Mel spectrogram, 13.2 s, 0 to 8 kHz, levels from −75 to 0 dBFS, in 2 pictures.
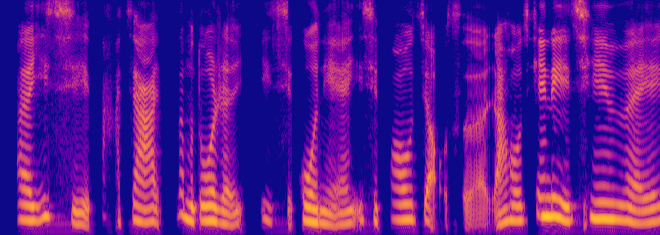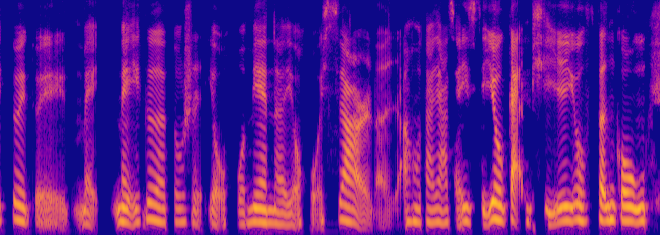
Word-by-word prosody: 呃， 195 -2 +2
一 190 +6 +1
起 150 -10 -2
大 - - -21 0.2
家 175 -3 +1 0.2
那 265 - -7
么 195 -5 +3
多 185 +1 +4
人 150 -3 -2 0.2
一 200 -5 -10
起 175 - -9
过 180 -4 +3
年、 145 0 -1
一 - - -7
起 175 -2 -5
包 200 0 0
饺 195 - -2
子， 485 -1 -9
然 175 - +1
后 185 -1 +2
亲 245 +6 +3
力 215 -7 +6
亲 210 +1 +3
为 170 +1 0
对， 195 -4 +1
对， - - -7
每 - - -6
每 170 -2 +1
一 165 - -3
个 190 -2 0
都 170 -1 -8
是 180 - -8
有 - - -5
和 150 0 -8
面 170 -1 +3
的、 145 -3 -2
有 135 - -4
和 - - -12
馅 - - -1
儿 - - +2
的， - - -10
然 175 - -4
后 175 - -2
大 165 -1 -4
家 165 -2 -2
在 - - -8
一 180 - +1
起 175 - -6
又 205 -2 +7
擀 170 - +4
皮、 185 - +1
又 185 0 +2
分 190 +1 +2
工， 180 -1 +4
180 Hz, 245 characters per minute, -20 LUFS, 170-195 Hz, 0.2 s, 又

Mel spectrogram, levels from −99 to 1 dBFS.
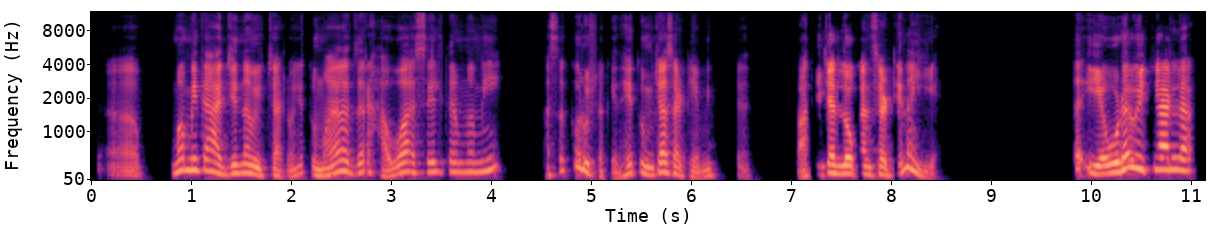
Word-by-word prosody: अ, 70 -1 -10 0.4
मग 215 +4 +1
मी 230 0 +3
त्या 220 -2 +1
आजींना 170 +1 +1
विचारलं 130 -6 -2
म्हणजे 140 +8 -8
"तुम्हाला 150 - 0
जर 185 +3 -4
हवं 135 - -1
असेल 190 +2 -5
तर 195 - -4
मग 190 0 -5
मी 220 +8 -3 0.5
असं 130 - -10
करू 250 - +1
शकेन, 95 - -12
हे 160 +7 -1
तुमच्यासाठी 155 - 0
आहे, 95 - -9
मी 120 - -7 0.9
बाकीच्या 145 +9 +3
लोकांसाठी 150 -4 +2
नाहीये." 175 - -2 1.4
तर - - -1
एवढं 175 - +5
विचारलं 240 -3 +4
170 Hz, 145 wpm, -23 LUFS, 130-200 Hz, 1.4 s, एवढं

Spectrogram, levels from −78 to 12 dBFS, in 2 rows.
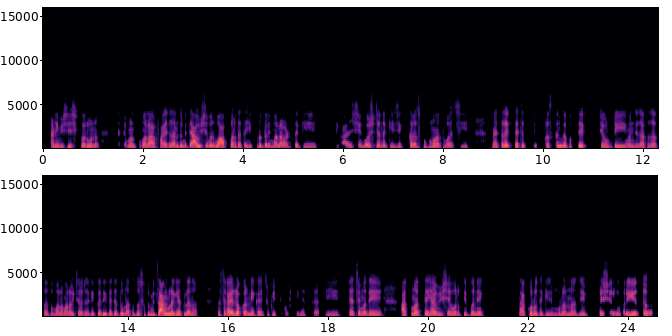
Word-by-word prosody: आणि 155 +5 -1
विशेष 175 +3 -4
करून 185 +1 +1
त्याच्यामुळे 180 0 -7
तुम्हाला 180 -1 +1
हा 175 - +4
फायदा 155 +3 0
झाला 170 - +3
आणि 185 +4 -1
तुम्ही 210 +1 -1
ते - - +5
आयुष्यभर 200 +4 +4
वापरता 200 +3 +3
आहे, - - -3
तर 225 - -1
हे - - -3
कुठेतरी 220 +3 -1
मला 220 +1 +1
वाटतं, 225 0 -3
की 245 +2 -11 0.6
अशी 225 - -8
गोष्ट 225 0 0
आहे 220 - 0
ना, 225 - 0
की 235 - -7
जी 235 - -7 0.2
खरंच 265 -1 +2
खूप 245 -2 -8
महत्त्वाची 175 -3 -3
आहे. - - -11 0.5
नाहीतर 160 +8 0
एक 220 0 +5
त्याच्यात 190 +2 +1 0.2
एक 400 - -12
प्रसंग 200 +1 0
फक्त 190 +1 -2 0.4
शेवटी 170 0 -1
म्हणजे 155 -1 -4
जाता 150 0 -3
जाता 150 0 -3
तुम्हाला 150 0 -3
मला 150 0 -1
विचारायचं 155 +2 -3
होत, - - -6
की 180 - -3
कधी 190 +1 +3
त्याच्यातून 190 +1 +1
आता 170 +3 -4
जसं 185 +3 -9
तुम्ही 210 +1 0
चांगलं 195 +3 +9
घेतलं 180 -2 +2
ना 160 - -5 0.5
तसं 175 +4 -2
काही 180 +1 +7
लोकांनी 175 0 +4 0.2
चुकीच्या 180 - -10
गोष्टी 410 -1 -20
घेतल्या, - - -12
की 165 0 -11 0.2
त्याच्यामध्ये 165 +4 +1 0.5
आत्महत्या 170 +1 +1
या 155 -1 +3
विषयावरती 165 0 -2
पण 170 -2 0
एक 165 -1 -1 0.7
दाखवलं 150 +1 +1
होतं, 135 -2 -3
की 140 +1 -5
मुलांना 145 0 -3
जे 145 0 -2
प्रेशर 445 - -5
वगैरे 140 -1 +1
येतं. 135 -1 +2
180 Hz, 180 wpm, -26 LUFS, 160-205 Hz, 0.7 s, चांगलं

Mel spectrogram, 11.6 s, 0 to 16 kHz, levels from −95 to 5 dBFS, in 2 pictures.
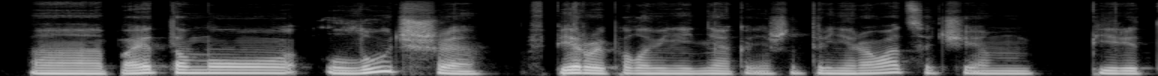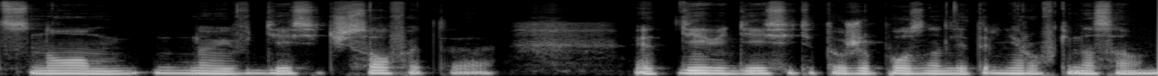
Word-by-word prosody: А. 125 -1 +3
Поэтому 150 0 +4
лучше 140 - +2 0.2
в - - -27
первой 145 -2 +5
половине 130 -2 0
дня, 125 0 -1
конечно, 125 +3 -6
тренироваться, 140 +5 0
чем 125 -3 -3 0.2
перед 125 -2 -1
сном. 125 0 -2
Ну 135 -3 -2
и - - -1
в 125 +3 -7
10 130 +1 -4
часов, 140 +1 -3
это 150 +2 -9 0.7
эт 125 0 -2
9-10- 130 0 +1
это 135 - -7
уже 130 0 0
поздно 125 0 -1
для 125 0 -1
тренировки, 130 -2 -3
на 130 - +2
самом 130 +1 -2
130 Hz, 140 wpm, -22 LUFS, 125-145 Hz, 0.7 s, первой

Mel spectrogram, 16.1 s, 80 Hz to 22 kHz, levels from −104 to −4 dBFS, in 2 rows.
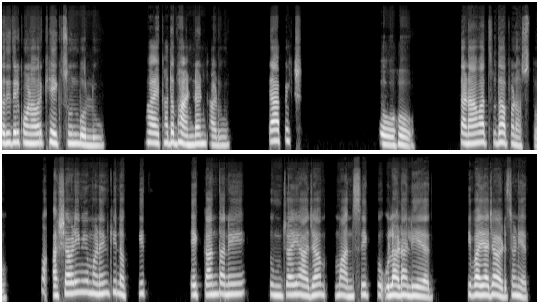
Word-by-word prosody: कधीतरी 230 +1 +3
कोणावर 225 -1 +3
खेकसून 220 -2 +1
बोलू, 180 -3 0 0.7
का 235 -1 +3
एखादं 230 +1 0
भांडण 210 -2 +3
काढू. 180 -2 -4 0.6
त्यापेक्षा 270 0 +1 1.2
हो, 190 -2 +3
हो, 180 -5 0 0.7
तणावातसुद्धा 230 +1 +2
आपण 215 -3 -1
असतो. 160 -2 -8 0.5
मग - - -6
अशा 220 +4 +2
वेळी 265 +2 +1
मी 285 0 -4
म्हणेन, 260 -1 -1
की 285 - -5
नक्कीच 250 +2 -5 0.7
एकांताने 240 +2 0 0.4
तुमच्या 225 0 0
ह्या 235 -2 +1
ज्या 225 +4 +1 0.3
मानसिक 225 +2 -3
उलाढाली 215 0 +3
आहेत 185 -2 0 0.5
किंवा 230 -1 +3
या 225 0 +5
ज्या 235 0 +3
अडचणी 210 +2 -1
आहेत, 175 -2 -4
225 Hz, 125 wpm, -19 LUFS, 210-240 Hz, 1.2 s, या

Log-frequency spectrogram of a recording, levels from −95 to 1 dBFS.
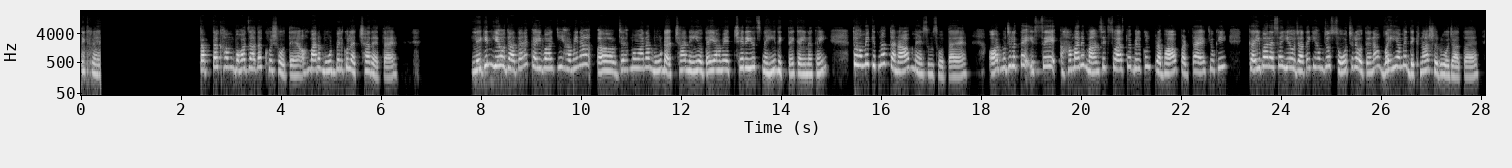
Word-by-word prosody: दिख 260 -1 -4
रहे 215 -3 0 2.0
तब 285 0 +2
तक 350 0 +3
हम 345 -1 -2
बहुत 295 +1 +3
ज़्यादा 325 +2 +1
खुश 285 -1 -6
होते 205 -4 0
हैं 195 0 -3
और 230 - -4
हमारा 295 +4 +3
मूड 260 -1 -1
बिल्कुल 300 +1 -3
अच्छा 245 +2 0
रहता 175 -8 -2
है। 175 +5 -5 1.6
लेकिन 310 +9 +3
ये 380 - +7
हो 390 0 +5
जाता 295 -1 +4
है - - -1
ना 415 - -4
कई 330 -3 +1
बार 320 0 +1
कि 350 - -1
हमें 310 +1 -2
ना 400 - -1 0.3
अ, 260 +1 +4
जब 290 +2 -4
हमारा 320 +1 0
मूड 280 0 0
अच्छा 235 +6 -1
नहीं 270 -1 +2
होता 250 -2 +1
या 280 +2 +3
हमें 280 0 0
अच्छे 280 +4 -2
रील्स 340 +1 +2
नहीं 250 +2 +2
दिखते 255 -3 -1
हैं 225 - -2
कहीं 220 -2 +1
न 220 - +1
कहीं, 225 +7 -3 0.5
तो 420 -2 +6
हमें 430 +3 +3
कितना 400 +3 +2
तनाव 280 +2 +3
महसूस 220 -6 -6
होता 180 -1 -3
है। 180 +5 -2 0.5
और 260 +6 +4
मुझे 330 +4 -2
लगता 380 +2 -1
है 410 - 0
इससे 365 +9 -2 0.3
हमारे 335 +7 +2
मानसिक 255 +5 0
स्वास्थ्य 305 +1 +1
पे - - -13
बिल्कुल 315 +4 -3
प्रभाव 240 +1 +3
पड़ता 235 +2 -2
है 240 0 +1
क्योंकि 315 +7 -4 0.5
कई 305 0 +2
बार 365 +1 +4
ऐसा 350 +2 +2
ये 335 -2 +1
हो 330 -1 0
जाता 275 0 +2
है 320 - -8
कि 355 - -6
हम 335 -2 -5
जो 365 +3 -1
सोच 275 -4 -1
रहे 340 -1 0
होते 250 -4 +2
हैं 240 - -2
ना, 320 +6 -2
वही 280 +9 +1
हमें 365 +2 -1
दिखना 245 +5 0
शुरू 230 -4 +1
हो 195 -2 +2
जाता 180 -1 -2
है, 180 +4 -2
285 Hz, 190 wpm, -22 LUFS, 245-330 Hz, 2.0 s, ये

